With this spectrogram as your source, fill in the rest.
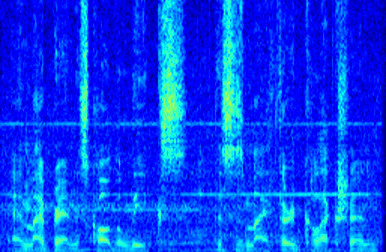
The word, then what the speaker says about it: ALYX: 没错，我也这样觉得，就很直觉把那个 Y 当成 E 念，但后来才发现应该念作 Elix。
